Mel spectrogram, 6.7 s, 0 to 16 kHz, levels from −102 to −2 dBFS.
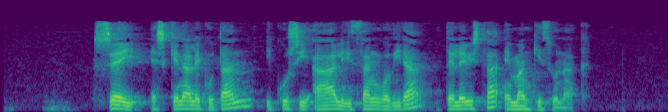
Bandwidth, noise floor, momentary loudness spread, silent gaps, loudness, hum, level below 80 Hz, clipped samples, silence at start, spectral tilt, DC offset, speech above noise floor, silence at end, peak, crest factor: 8 kHz; -78 dBFS; 10 LU; none; -29 LUFS; none; -64 dBFS; under 0.1%; 0.95 s; -4.5 dB/octave; under 0.1%; 49 dB; 0.95 s; -10 dBFS; 20 dB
